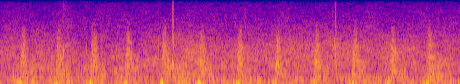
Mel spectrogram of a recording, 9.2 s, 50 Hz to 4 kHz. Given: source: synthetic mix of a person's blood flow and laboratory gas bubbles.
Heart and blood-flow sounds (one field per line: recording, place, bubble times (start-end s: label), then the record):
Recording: Doppler ultrasound of blood flow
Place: subclavian vein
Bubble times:
1.24-1.34 s: bubbles
1.70-1.75 s: bubbles
3.17-3.19 s: bubbles
3.38-3.52 s: bubbles
6.62-6.81 s: bubbles
8.07-8.13 s: bubbles
8.52-8.66 s: bubbles
From the record:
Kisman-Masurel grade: 121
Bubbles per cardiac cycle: 1 to 2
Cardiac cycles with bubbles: 10 to 50%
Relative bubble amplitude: barely perceptible (0.100 to 0.250)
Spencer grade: 2 (many but less than half of the cardiac periods contain bubble signals, singularly or in groups)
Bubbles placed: anywhere in the cardiac cycle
